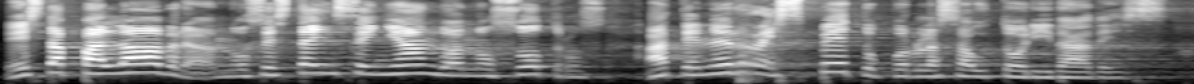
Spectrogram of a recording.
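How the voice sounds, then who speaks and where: A woman's voice: sits high, animated, measured pace, bright, forceful tone. A woman pastor preaching a fervent sermon, speaking directly to her congregation. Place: church. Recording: reverberant church hall.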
